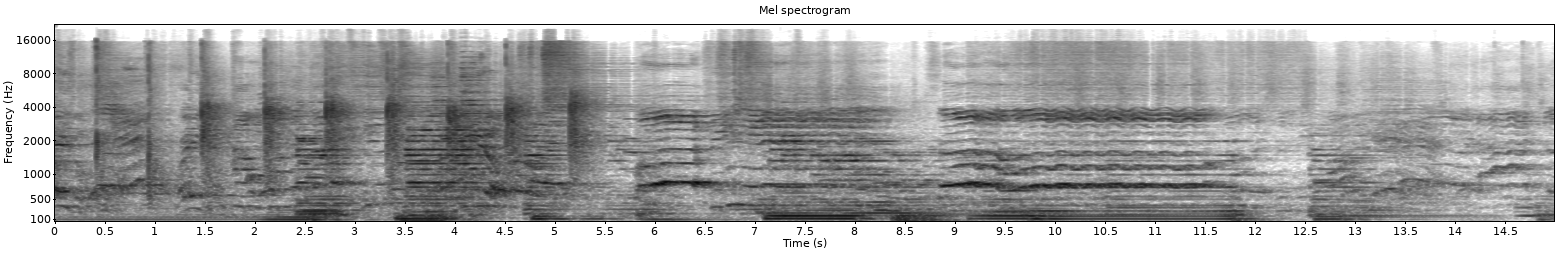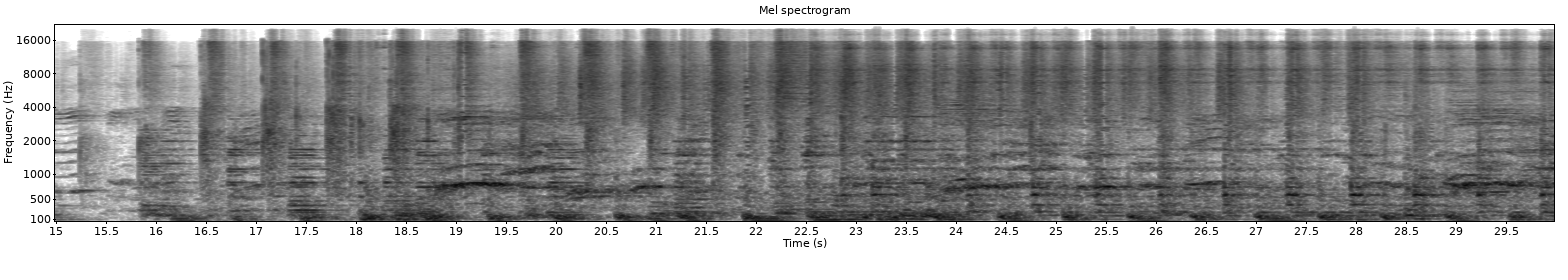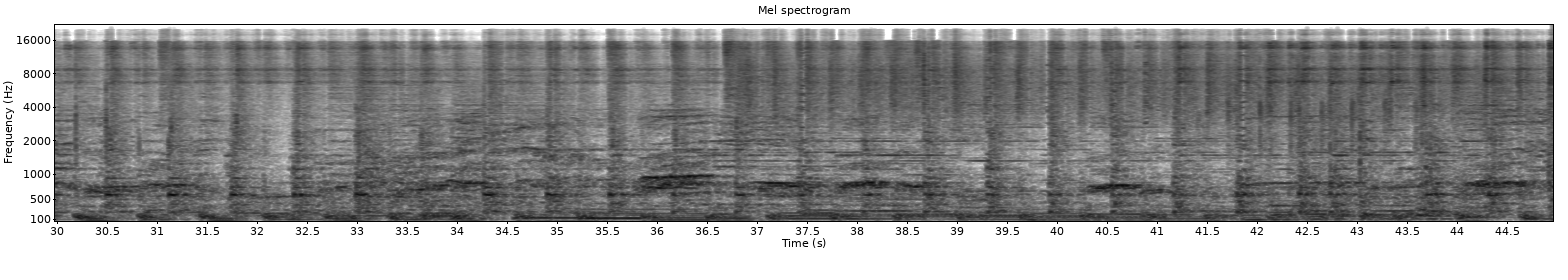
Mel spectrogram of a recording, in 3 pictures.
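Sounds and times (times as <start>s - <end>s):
choir and congregation singing: 0.0s - 44.9s
held instrumental notes: 2.1s - 13.6s, 15.8s - 44.9s
fast beat with tambourine: 16.5s - 44.9s.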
